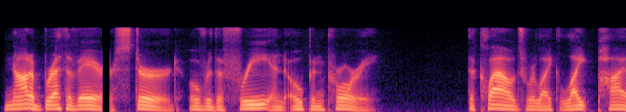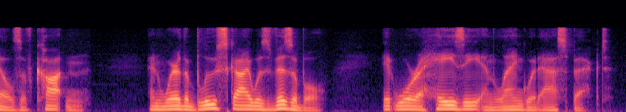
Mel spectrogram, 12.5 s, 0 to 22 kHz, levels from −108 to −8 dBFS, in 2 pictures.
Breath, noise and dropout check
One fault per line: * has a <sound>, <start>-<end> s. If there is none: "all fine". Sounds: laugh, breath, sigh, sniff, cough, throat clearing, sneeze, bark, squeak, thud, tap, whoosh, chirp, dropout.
* has a dropout, 1.0-1.1 s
